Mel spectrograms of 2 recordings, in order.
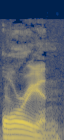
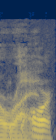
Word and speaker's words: Orion: That's where the and it's Orion, not Orion. – Orion plant. – We pronounce things weird here in Michigan.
